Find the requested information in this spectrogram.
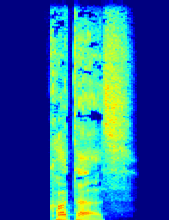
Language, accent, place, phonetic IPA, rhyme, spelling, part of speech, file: German, Germany, Berlin, [ˈkɔtɐs], -ɔtɐs, Kotters, noun, De-Kotters.ogg
- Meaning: genitive singular of Kotter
